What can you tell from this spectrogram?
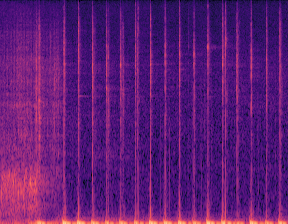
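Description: Scratched film soundtrack running out: sharp pops at an even pace of about three a second over a light hiss, cutting off near the end.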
